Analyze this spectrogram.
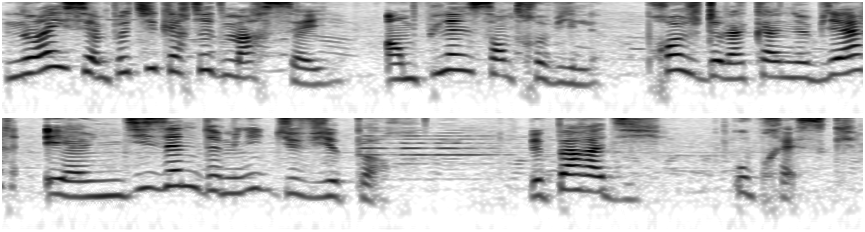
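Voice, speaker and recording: A woman with a southern French accent, high in pitch, with long, frequent pauses and music in the background. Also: lively intonation, moderate pace. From southern France, Perpignan. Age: 20s. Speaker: journalist. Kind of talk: scripted narration.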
